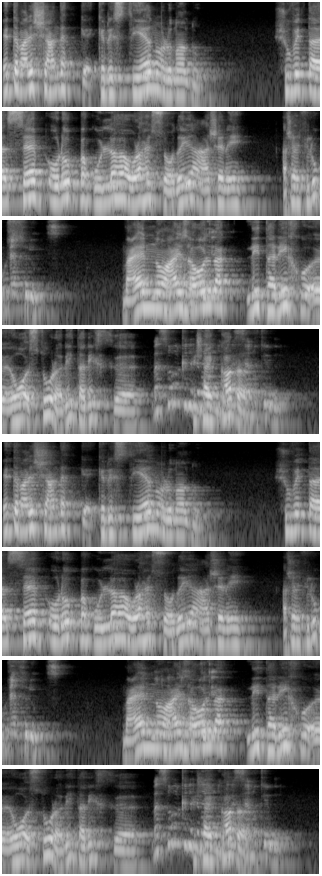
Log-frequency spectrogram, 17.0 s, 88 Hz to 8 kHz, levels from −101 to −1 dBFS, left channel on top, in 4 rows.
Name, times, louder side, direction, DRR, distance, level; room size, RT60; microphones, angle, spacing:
voice 1, 0.0-2.6 3.7-7.4 8.0-8.5 10.1-11.4 11.7-14.5 15.4-16.0, left 3 dB, 65° left, 9 dB, 1.1 m, -24 dB
voice 2, 8.6-9.2 10.5-11.3 14.7-16.4, equal, 10° right, 3 dB, 1.6 m, -35 dB
20.0 x 8.1 x 4.8 m, 0.80 s
head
